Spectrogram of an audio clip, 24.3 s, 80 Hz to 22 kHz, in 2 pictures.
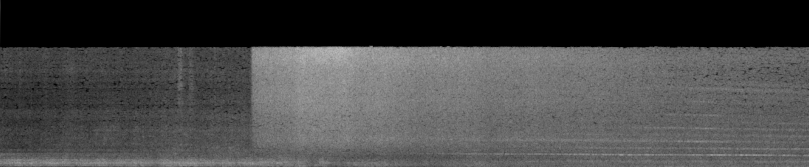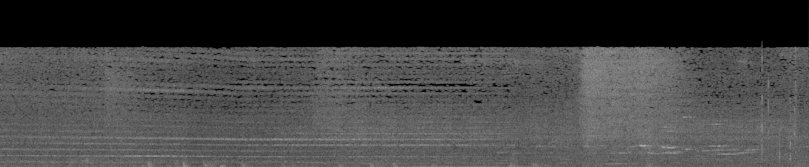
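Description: Southeastern Class 395 Javelin electric train running past slowly, a steady rumble and hiss of wheels on rails. Over it an electric whine falls steadily in pitch as the train slows, with a few sharp wheel clicks midway.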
